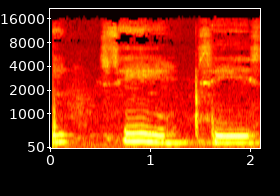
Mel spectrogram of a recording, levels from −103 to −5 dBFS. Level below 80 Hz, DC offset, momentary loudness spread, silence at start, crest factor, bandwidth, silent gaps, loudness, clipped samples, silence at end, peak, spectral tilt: -54 dBFS; under 0.1%; 14 LU; 0.05 s; 12 dB; 16 kHz; none; -20 LUFS; under 0.1%; 0 s; -6 dBFS; -5.5 dB/octave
